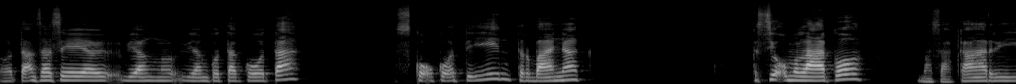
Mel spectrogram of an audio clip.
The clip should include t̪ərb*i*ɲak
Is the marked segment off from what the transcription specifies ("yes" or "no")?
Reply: yes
